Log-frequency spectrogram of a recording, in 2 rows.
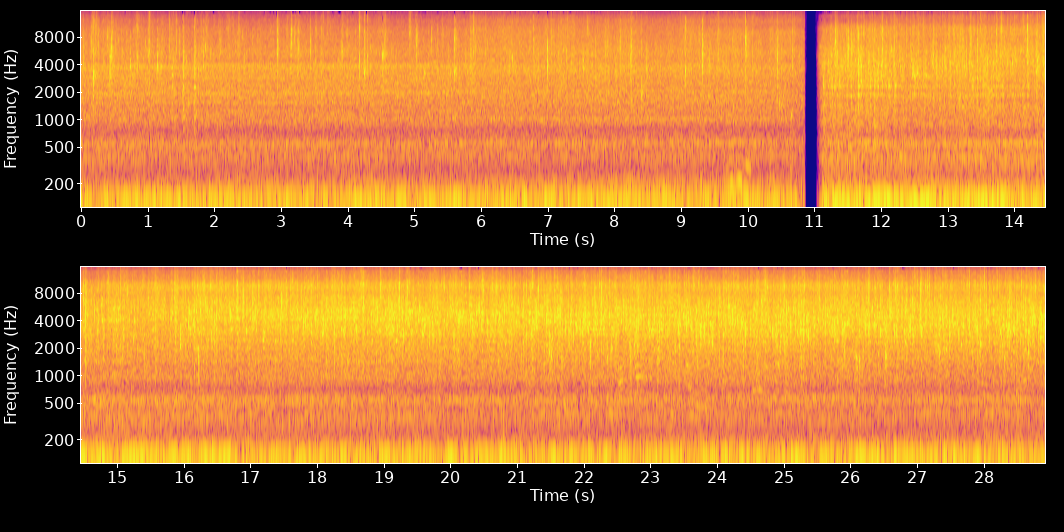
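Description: Whole prawns sizzling as they fry in hot oil in a pan and are turned with chopsticks, over a steady low hum. About 11 seconds in the sound breaks off for an instant, and after that the sizzle is louder and brighter.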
